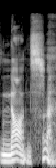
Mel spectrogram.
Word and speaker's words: nonce: Nouns? It's nonce. – How do you pronounce? – N-O-N-O.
